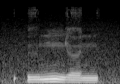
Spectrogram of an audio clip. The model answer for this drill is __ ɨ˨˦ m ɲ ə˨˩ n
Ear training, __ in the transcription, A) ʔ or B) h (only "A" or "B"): A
